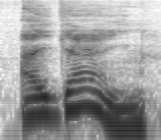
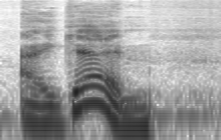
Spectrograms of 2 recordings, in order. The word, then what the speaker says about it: again: can be heard so when rhyming with words such as pain main or Jane the way to pronounce it is simply a game but to get it to rhyme with Ben men or ten pronounce it correctly by saying again how I came to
